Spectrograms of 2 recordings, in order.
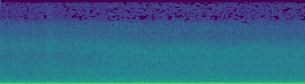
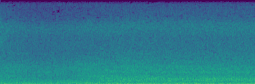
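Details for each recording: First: Furnace blower, possibly a motor installed a few months earlier, after a power outage: a loud steady single-pitch hum over the air rush; the cause is unclear, possibly something stuck in the unit. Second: Furnace blower after the humming motor was replaced with a new motor, capacitor sizing considered; smooth steady airflow with an even low drone, the weird humming sound is gone.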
